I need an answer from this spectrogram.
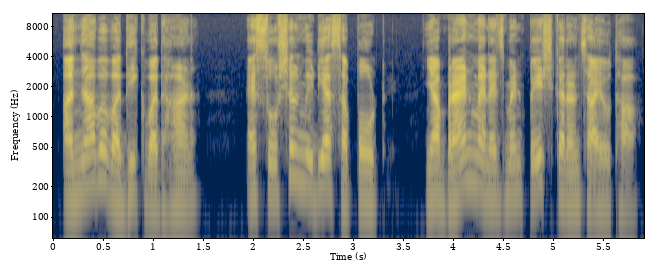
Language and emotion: Sindhi, neutral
